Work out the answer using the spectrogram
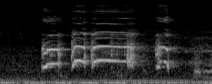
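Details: Red junglefowl giving a clear, loud crow: a sharp opening note, then a long, harmonically rich, drawn-out middle section and a brief final phrase, over a constant low-pitched background hum.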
